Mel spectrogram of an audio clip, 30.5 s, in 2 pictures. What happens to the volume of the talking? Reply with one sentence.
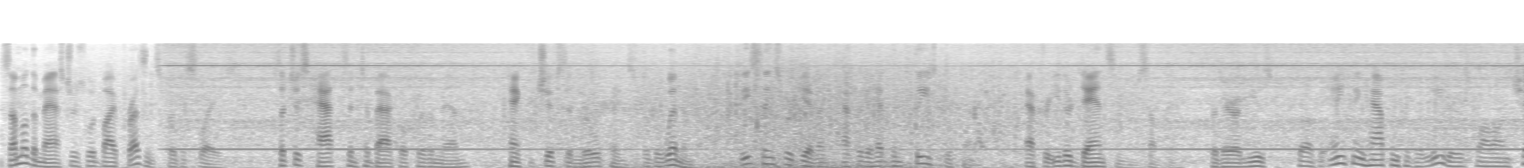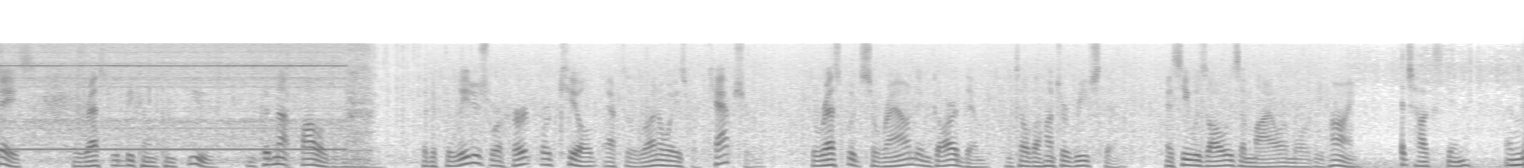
The loudness of the talking stays about the same.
